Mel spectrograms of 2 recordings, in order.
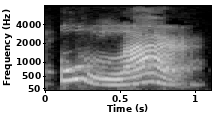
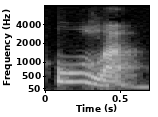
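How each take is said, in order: First: Pular drawn out slowly, stressed on LAR; tônica no LAR. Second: Pula with the first syllable PU stressed; tônica no PU. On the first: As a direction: stretch pular and press on its final LAR. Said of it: "a sílaba tônica mais forte". ("pular" devagar, com o LAR mais forte) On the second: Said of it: "a sílaba mais forte é o pu". ("pula" com o PU mais forte) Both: Shown as a demonstration.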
